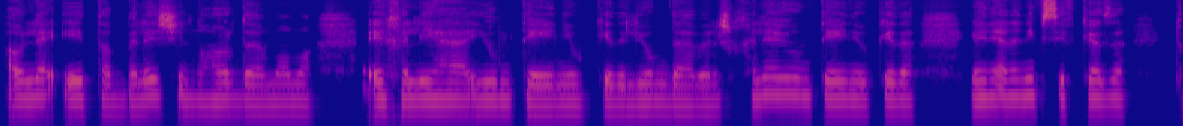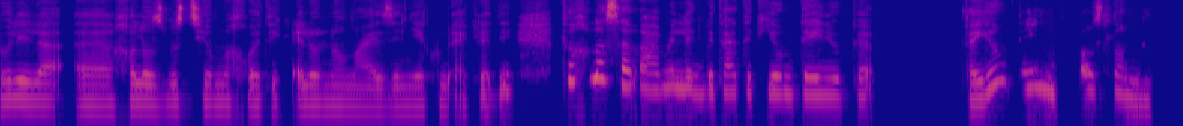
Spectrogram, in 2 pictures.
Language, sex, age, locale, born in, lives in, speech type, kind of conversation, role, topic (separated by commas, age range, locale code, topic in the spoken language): Arabic, female, 30-34, ar-EG, Egypt, Portugal, conversation, advice, user, إزاي أتعامل مع الغيرة والمقارنات بيني وبين إخواتي؟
